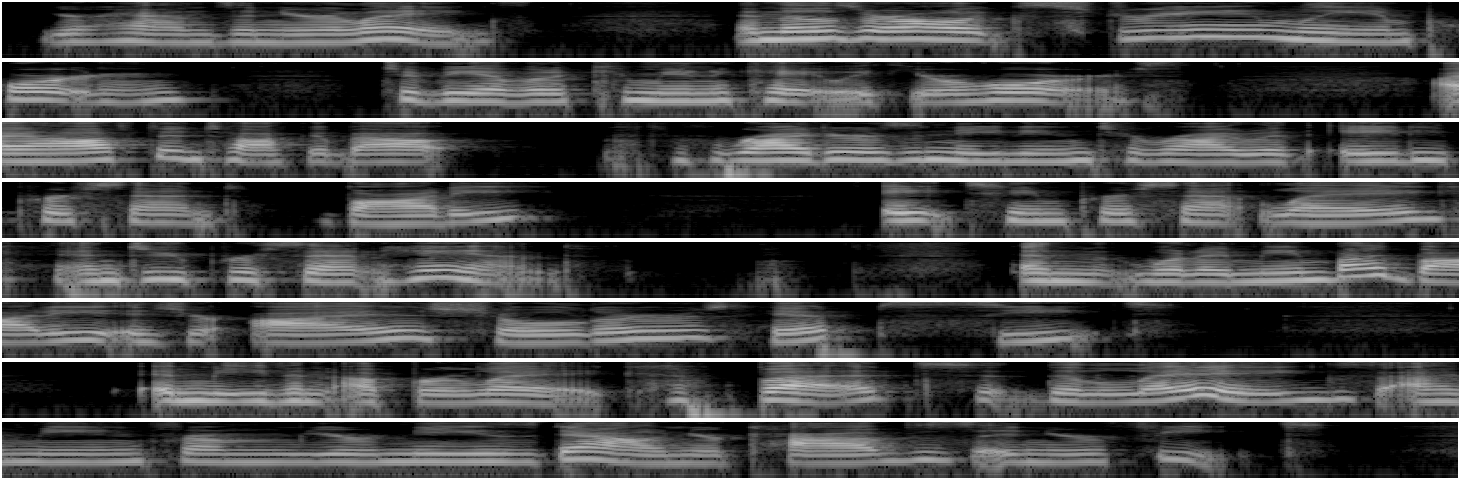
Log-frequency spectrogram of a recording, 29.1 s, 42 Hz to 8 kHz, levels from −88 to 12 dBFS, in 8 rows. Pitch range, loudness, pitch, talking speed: 195-240 Hz, -24 LUFS, 215 Hz, 135 wpm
